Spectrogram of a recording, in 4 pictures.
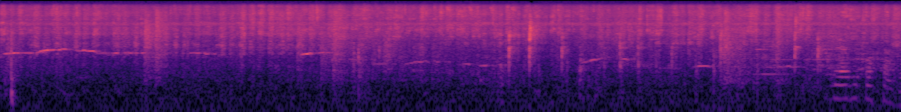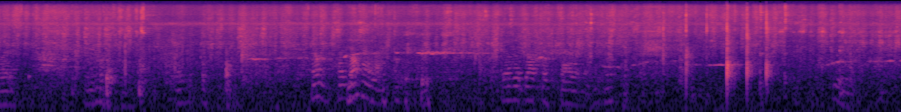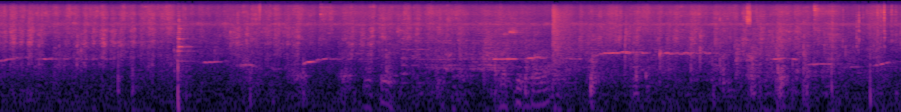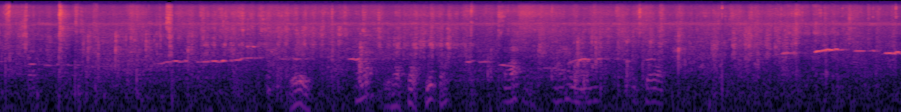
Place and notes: Mapia- church of Santo Daime- preperations to make Ayahuasca drink. This is the sounds of the scraping of Banisteriopsis caapi, the DMT holding ingredient. The songs are called hinario's and are received from the plant spirits.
